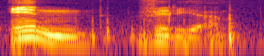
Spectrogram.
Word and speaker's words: Nvidia: nvidia it is pronounced in video like you're pronouncing the letter first and then video and i was always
